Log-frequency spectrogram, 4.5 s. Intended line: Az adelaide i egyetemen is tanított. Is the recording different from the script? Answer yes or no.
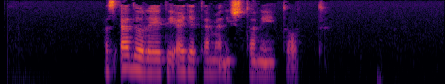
no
